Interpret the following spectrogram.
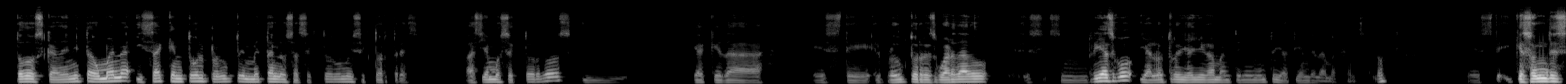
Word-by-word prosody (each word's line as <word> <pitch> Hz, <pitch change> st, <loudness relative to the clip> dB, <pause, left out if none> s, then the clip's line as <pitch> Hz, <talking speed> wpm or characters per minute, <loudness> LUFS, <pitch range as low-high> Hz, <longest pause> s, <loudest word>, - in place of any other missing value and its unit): todos 130 Hz, +1 st, +3 dB
cadenita 125 Hz, +5 st, -1 dB
humana 150 Hz, +5 st, +4 dB
y 120 Hz, -, -8 dB
saquen 140 Hz, +2 st, 0 dB
todo 145 Hz, +1 st, 0 dB
el 145 Hz, -, -2 dB
producto, 130 Hz, +2 st, -5 dB
y -, -, 0 dB
métanlos 120 Hz, -1 st, -1 dB
a 100 Hz, -, -9 dB
sector 120 Hz, +4 st, -14 dB
1 125 Hz, +1 st, -7 dB
y -, -, -10 dB
sector -, -, -14 dB
3. -, -, -21 dB, 0.4 s
Vaciamos 115 Hz, -1 st, -5 dB
sector 120 Hz, +4 st, -9 dB
2 170 Hz, +4 st, -6 dB
y 90 Hz, -3 st, -28 dB, 0.7 s
ya 100 Hz, -, -12 dB
queda, 95 Hz, -4 st, -13 dB, 0.5 s
este, 95 Hz, -1 st, -17 dB
el 100 Hz, -, -21 dB
producto 115 Hz, +3 st, -2 dB
resguardado, 115 Hz, +4 st, +1 dB, 0.3 s
eh, -, -, -27 dB, 0.2 s
sin 95 Hz, -1 st, -22 dB
riesgo 155 Hz, -, +4 dB
y 110 Hz, -, -9 dB
al 100 Hz, +1 st, -5 dB
otro 110 Hz, +1 st, -7 dB
día 110 Hz, -1 st, -3 dB
llega 110 Hz, 0 st, -4 dB
mantenimiento 105 Hz, +1 st, -13 dB
y 105 Hz, -, -13 dB
atiende 90 Hz, -1 st, -21 dB
la -, -, -21 dB
emergencia, -, -, -30 dB
¿no? 140 Hz, +2 st, -11 dB, 0.8 s
Este, 445 Hz, -, -19 dB
y 115 Hz, -, -20 dB
que 125 Hz, 0 st, +3 dB
son 135 Hz, +2 st, +11 dB
des 135 Hz, -2 st, +6 dB
115 Hz, 170 wpm, -24 LUFS, 100-130 Hz, 0.8 s, son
